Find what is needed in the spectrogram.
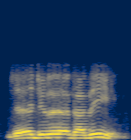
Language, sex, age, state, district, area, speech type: Sindhi, male, 45-60, Maharashtra, Mumbai Suburban, urban, conversation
